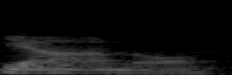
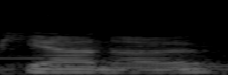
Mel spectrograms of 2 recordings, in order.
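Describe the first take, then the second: First: It is pronounced with Italian vowels. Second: It is pronounced with English vowels. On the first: The speaker calls it right. "we say piano" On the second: The speaker calls it wrong. "we don't say piano, play the piano"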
